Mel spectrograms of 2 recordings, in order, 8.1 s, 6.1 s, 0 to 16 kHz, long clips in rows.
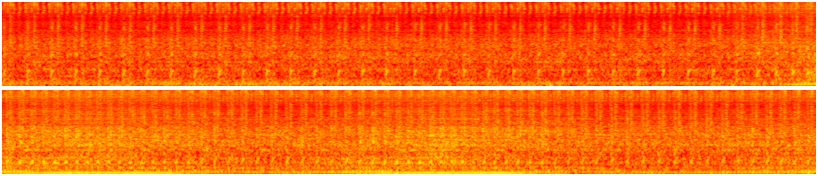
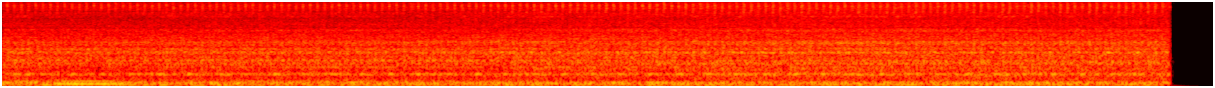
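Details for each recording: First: Jeep Patriot 2.4 knocking for 1000 km despite oil change and flush; steady fast ticking knock following engine speed at idle; exhaust valve clearances measured 0.30–0.55 mm, heavy camshaft journal wear and scoring in the cylinder head; head to be removed. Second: Jeep Patriot 2.4 after top-end repair for a knock: worn, scored camshaft rockers and head restored, valve clearances (exhaust had measured 0.30–0.55 mm) readjusted, old chain kept, new cover. Reassembled engine started: steady, smooth idle, no tapping or knock, normal.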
